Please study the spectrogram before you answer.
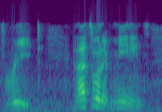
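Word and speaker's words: REIT: reap and it's how it's how it's pronounced read and that's what it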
